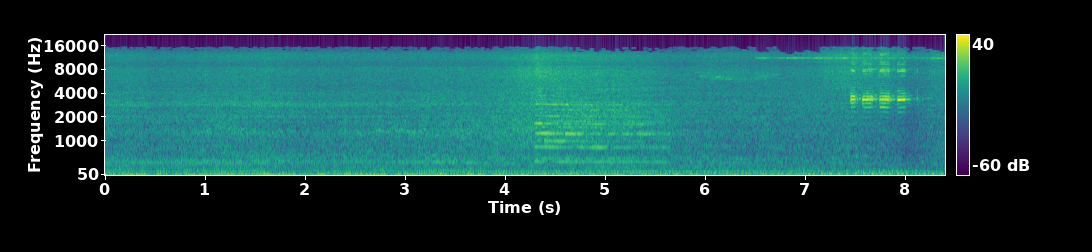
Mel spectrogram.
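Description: Motorcycle engine and wind rumbling steadily while riding through traffic. A vehicle horn sounds midway for about a second and a half, and a brief higher-pitched beeping comes near the end.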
